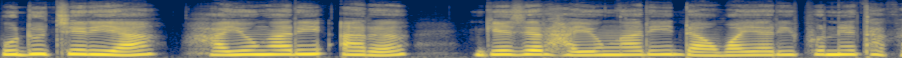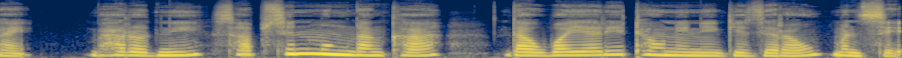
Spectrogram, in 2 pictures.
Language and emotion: Bodo, neutral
